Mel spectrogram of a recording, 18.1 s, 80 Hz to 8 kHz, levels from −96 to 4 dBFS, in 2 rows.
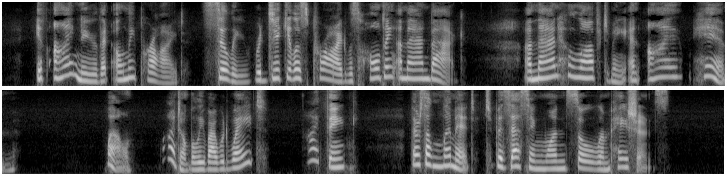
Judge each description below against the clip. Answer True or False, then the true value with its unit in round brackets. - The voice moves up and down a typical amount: False (5.7 semitones)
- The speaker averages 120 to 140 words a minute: True (135 wpm)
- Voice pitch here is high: True (260 Hz)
